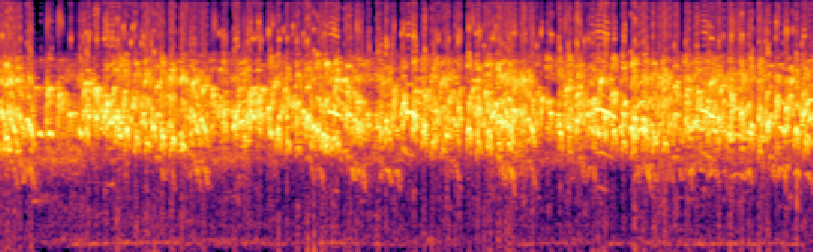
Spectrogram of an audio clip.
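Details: A flock of hundreds of lesser whistling ducks, recorded as a lure. Crowded, high-pitched squeaking and whistling runs without a break, with many birds calling at once.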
